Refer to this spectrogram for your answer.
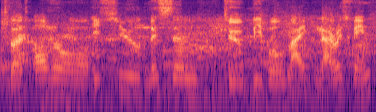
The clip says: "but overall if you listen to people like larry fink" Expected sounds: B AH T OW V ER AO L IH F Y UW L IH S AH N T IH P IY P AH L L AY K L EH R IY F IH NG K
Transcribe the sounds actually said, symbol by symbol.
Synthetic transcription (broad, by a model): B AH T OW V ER AO L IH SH Y UW L IH S AH N T IH P IY P AH L L AY K N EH R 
